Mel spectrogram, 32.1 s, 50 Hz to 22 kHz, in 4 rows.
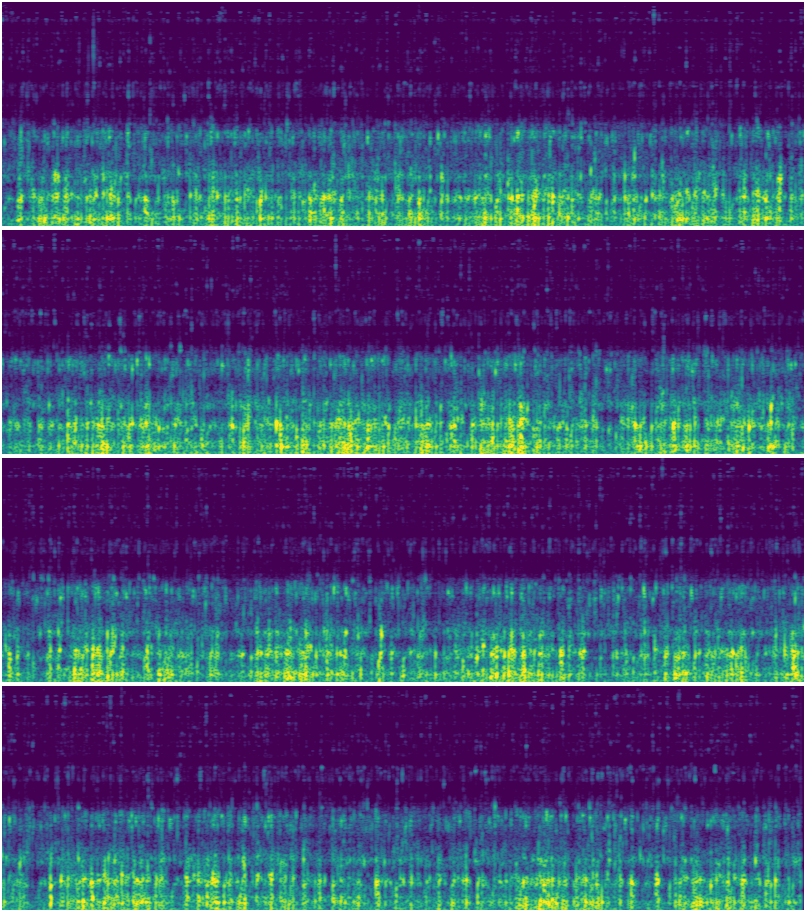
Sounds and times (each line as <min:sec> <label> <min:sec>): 0:00.0 water drains with a curious dentist sound 0:32.0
